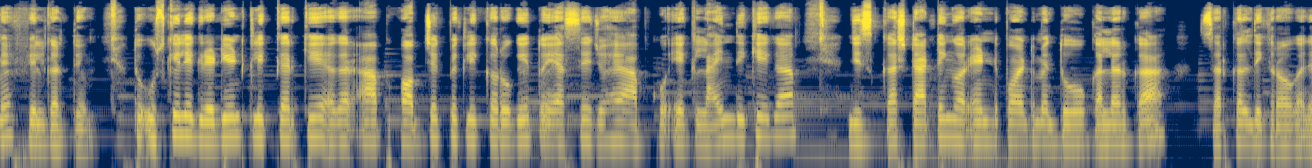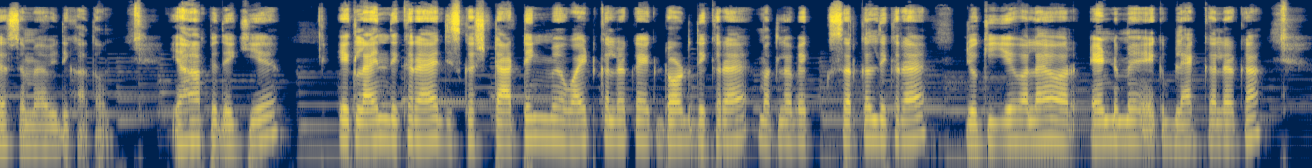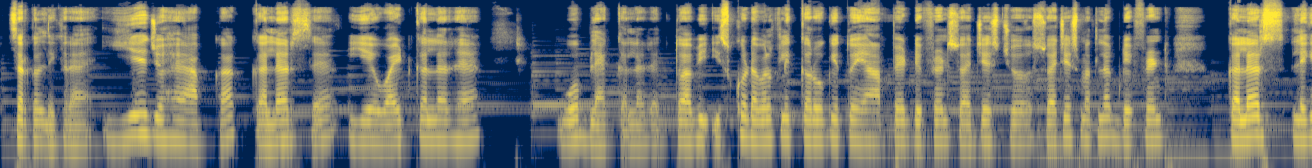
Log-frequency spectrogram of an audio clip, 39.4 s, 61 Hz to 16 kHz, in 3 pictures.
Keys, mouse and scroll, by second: 10.8-11.1 alt+scroll up 1, 11.8 space, 12.0 click, 12.3 space, 32.1 click.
